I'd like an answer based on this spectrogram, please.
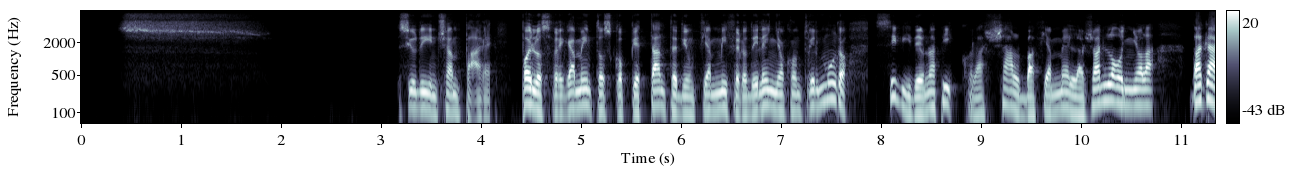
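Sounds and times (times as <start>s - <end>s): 
person hissing: 0.4s - 1.9s
speech: 3.2s - 11.3s.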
